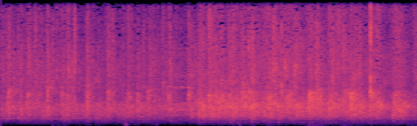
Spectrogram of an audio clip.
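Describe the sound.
Church audience applauding to welcome a guest speaker at a morning service; continuous dense clapping that swells louder about halfway through and carries on steadily.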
